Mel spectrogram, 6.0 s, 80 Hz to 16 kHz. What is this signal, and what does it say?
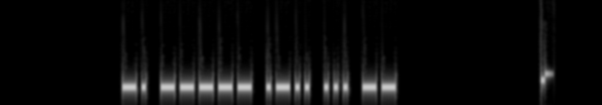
Morse code, heard as a keyed tone, about 25 wpm, 700 Hz. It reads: N0LSM
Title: USA Call Signs - 5 Characters - 3x Character Spacing - 25wpm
